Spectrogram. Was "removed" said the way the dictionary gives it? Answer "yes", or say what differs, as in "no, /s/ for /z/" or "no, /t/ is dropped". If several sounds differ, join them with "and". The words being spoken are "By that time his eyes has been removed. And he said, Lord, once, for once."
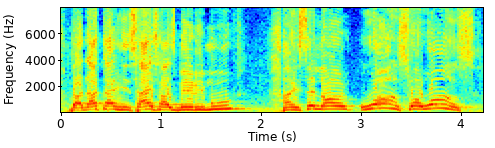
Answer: yes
